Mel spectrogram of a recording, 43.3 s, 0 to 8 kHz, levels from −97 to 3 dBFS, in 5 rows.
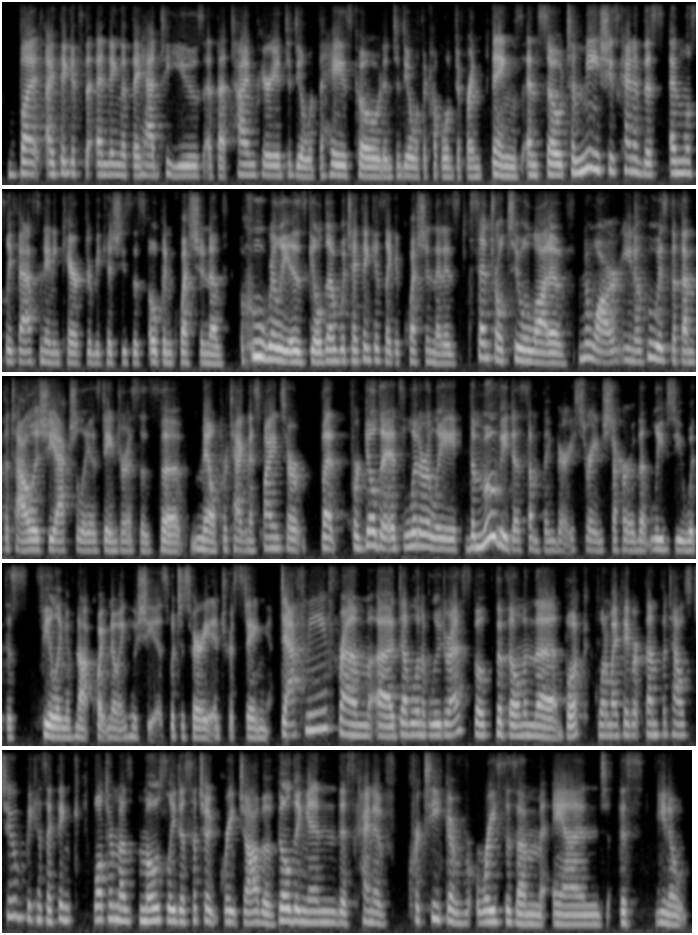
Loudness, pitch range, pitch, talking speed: -26 LUFS, 160-195 Hz, 175 Hz, 220 wpm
